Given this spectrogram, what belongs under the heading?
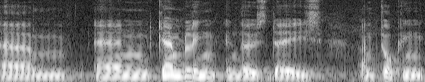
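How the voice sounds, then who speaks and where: This man's voice is very deep and low. His intonation remains fairly even. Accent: South African. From South Africa. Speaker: gambling industry executive. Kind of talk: interview. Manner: hesitant, many fillers.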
